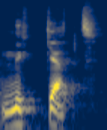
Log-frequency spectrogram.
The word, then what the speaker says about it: mycket: Tänk på att vi brukar ta bort just T i slutet i alla typer av sammanhang med ordet mycket.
